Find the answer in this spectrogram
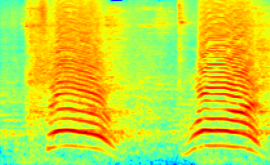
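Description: A man shouting a countdown: two loud, drawn-out numbers about a second apart.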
